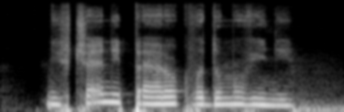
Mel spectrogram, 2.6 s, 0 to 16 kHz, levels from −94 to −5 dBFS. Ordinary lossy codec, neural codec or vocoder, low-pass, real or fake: none; codec, 44.1 kHz, 2.6 kbps, DAC; 14.4 kHz; fake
